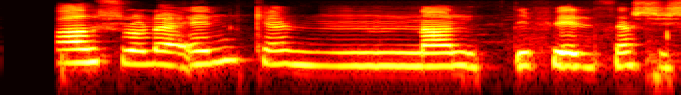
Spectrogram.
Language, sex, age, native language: Icelandic, female, 12, Icelandic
